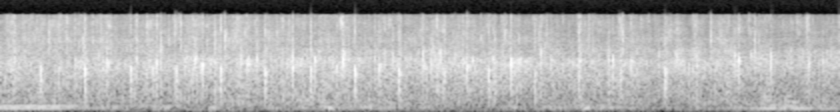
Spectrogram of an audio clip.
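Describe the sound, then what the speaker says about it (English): An audience at a community meeting about the Baltimore–Washington maglev train applauds a state senator, steady crowd clapping at moderate distance, fairly quiet, with a faint voice briefly underneath. "you all can please give Senator Paul Pinsky a round of applause"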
